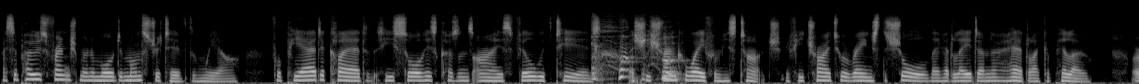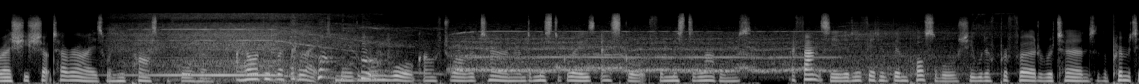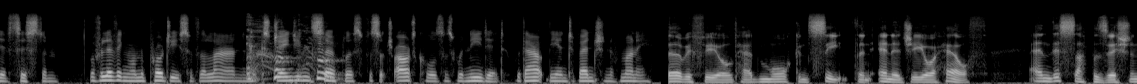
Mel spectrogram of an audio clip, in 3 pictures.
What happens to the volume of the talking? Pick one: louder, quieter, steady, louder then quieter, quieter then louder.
steady.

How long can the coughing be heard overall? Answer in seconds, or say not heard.
3 s.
